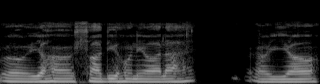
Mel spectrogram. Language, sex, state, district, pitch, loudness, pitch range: Hindi, female, Bihar, Araria, 130 Hz, -30 LUFS, 125-135 Hz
